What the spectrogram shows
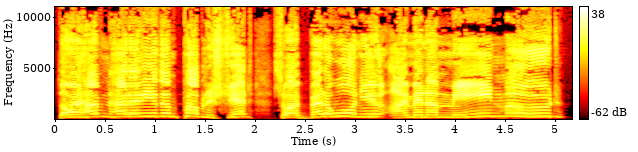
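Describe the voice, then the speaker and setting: A man voicing a second cop, an eager would-be novelist who yells chummy threats in a comic science fiction audiobook. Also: extremely high pitch, normal speed, vocal fry, no echo, studio quality, pitched above the performer's own voice, exaggerated voice. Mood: eager, menacing. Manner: yelling, eager, confiding.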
